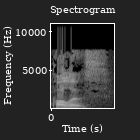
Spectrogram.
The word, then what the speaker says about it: polus: And then we have polus. P-O-L-U-S, polus.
